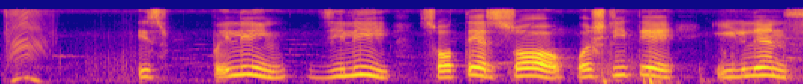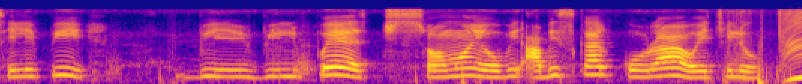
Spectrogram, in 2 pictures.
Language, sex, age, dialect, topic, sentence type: Bengali, female, 18-24, Jharkhandi, agriculture, statement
